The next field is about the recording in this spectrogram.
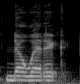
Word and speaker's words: Noetic: So noetic rhymes with poetic. Sometimes people have trouble pronouncing it.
